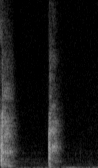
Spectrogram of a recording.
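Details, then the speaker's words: Person who announced the sneezes beforehand: two sharp, explosive sneezes about a second apart, with a cough-like quality. "one more sorry about that sounds like I'm coughing when I sneeze"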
